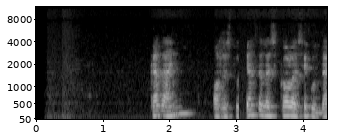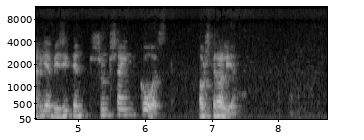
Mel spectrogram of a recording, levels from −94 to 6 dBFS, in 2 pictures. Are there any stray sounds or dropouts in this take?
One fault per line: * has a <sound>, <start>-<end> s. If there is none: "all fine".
* has a dropout, 3.0-3.2 s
